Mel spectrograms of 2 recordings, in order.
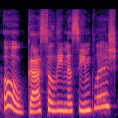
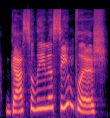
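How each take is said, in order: First: "gasolina simples" rising at the end; questioning echo. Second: "gasolina simples" stated, falling at the end; falling statement. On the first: Clerk checking the order, "gasolina simples" with questioning rise. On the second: Driver ordering fuel, "gasolina simples" as falling statement. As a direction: give "gasolina simples" as an answer, tune dropping. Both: Retold or imitated.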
